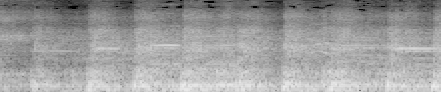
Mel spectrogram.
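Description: Moseñada band music: a chorus of breathy moseño cane flutes with drums, dense and noisy, with sharp drum strokes running through it.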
